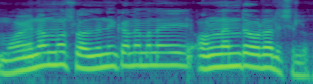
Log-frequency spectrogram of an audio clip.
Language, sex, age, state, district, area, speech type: Assamese, male, 45-60, Assam, Sivasagar, rural, spontaneous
